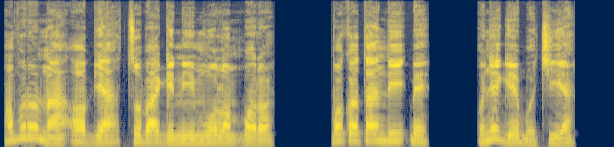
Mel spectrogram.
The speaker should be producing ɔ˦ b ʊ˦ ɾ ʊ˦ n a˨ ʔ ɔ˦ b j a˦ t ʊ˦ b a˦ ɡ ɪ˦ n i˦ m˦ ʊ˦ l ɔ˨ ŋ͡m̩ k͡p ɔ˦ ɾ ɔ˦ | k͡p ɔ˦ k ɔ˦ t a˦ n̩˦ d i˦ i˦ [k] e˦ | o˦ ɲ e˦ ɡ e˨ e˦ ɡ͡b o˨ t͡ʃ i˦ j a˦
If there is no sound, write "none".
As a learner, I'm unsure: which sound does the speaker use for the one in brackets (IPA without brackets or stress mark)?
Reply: k͡p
